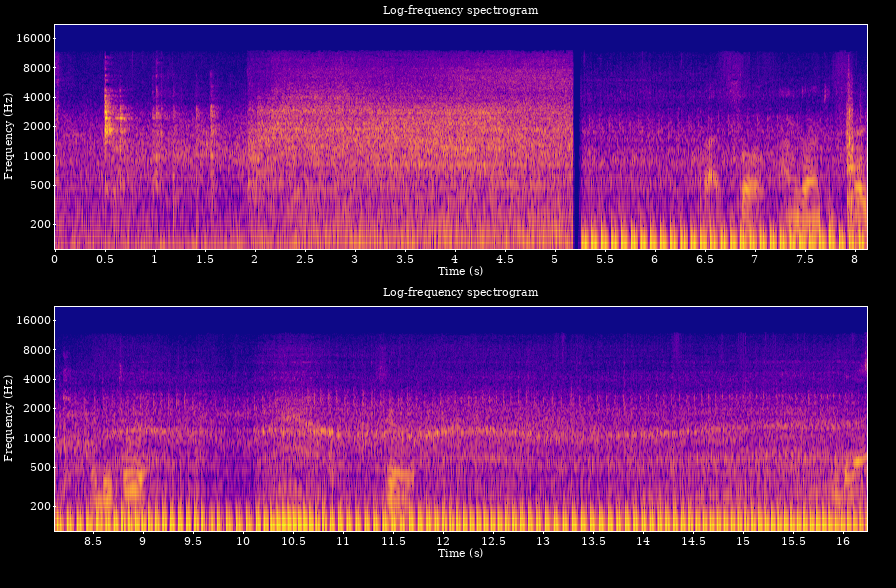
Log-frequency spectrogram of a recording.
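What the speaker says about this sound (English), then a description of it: "You can't hear the microphone because of the engine sound and the wind." Motorcycle engine drones steadily while riding, loud and continuous, mixed with buffeting wind noise; a voice talks faintly under the noise early on before the engine roar takes over.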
